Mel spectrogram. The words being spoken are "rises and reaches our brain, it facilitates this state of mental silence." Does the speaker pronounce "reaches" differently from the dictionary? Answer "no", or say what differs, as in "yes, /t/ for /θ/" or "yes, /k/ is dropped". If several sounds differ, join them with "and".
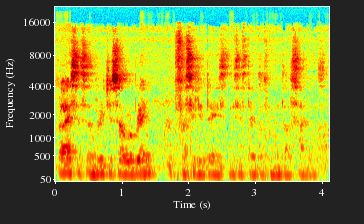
yes, /s/ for /z/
